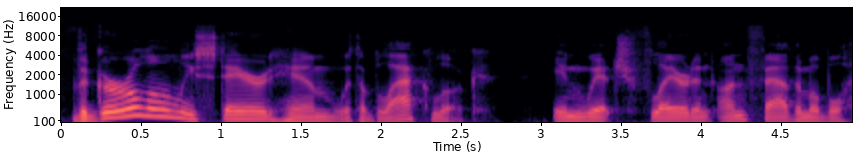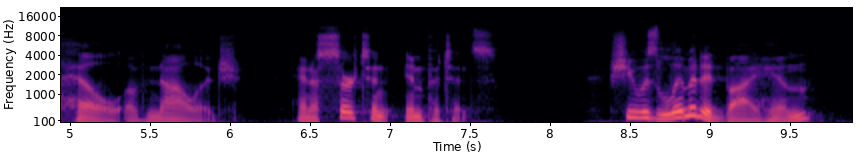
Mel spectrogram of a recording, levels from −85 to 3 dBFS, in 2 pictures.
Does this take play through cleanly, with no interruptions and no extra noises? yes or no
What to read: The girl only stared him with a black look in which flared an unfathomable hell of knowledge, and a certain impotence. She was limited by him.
yes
